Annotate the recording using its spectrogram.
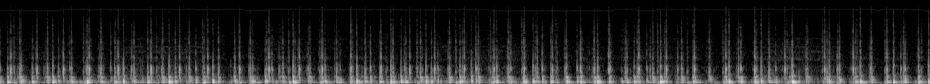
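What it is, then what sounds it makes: Plastic container. A plastic container is tapped continuously in a rapid, uneven stream of short, dull, low-pitched knocks. Each tap dies away almost at once, with no ringing, and the sound stays muffled and bassy throughout.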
